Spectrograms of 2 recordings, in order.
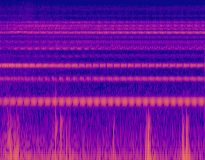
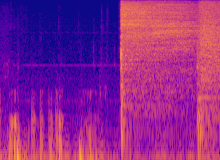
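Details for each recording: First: Cattle truck and trailer shut off, trailer brakes not yet released: steady droning hum with dull irregular thumps near the trailer; owner suspects an air leak but no leak hiss heard; noise unidentified. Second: Cattle trailer after hauling, below freezing: air pressure released, loud sudden rush of air holding a few seconds then tapering as the spring brakes lock on; normal air brake release.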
